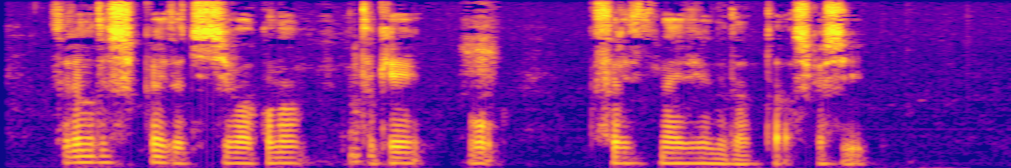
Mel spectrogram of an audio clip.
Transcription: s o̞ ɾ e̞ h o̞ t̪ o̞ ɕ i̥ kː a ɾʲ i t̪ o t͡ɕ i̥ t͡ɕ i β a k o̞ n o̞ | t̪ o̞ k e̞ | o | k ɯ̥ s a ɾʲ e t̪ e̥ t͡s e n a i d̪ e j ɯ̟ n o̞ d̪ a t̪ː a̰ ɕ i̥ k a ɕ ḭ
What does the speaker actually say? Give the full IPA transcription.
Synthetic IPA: s o̞ ɾ e̞ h o̞ d̪ o̞ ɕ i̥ kː a ɾʲ i t̪ o t͡ɕ i̥ t͡ɕ i β a k o̞ n o̞ | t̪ o̞ k e̞ | o | k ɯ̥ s a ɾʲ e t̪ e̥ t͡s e n a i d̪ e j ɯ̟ n o̞ d̪ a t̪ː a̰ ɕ i̥ k a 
